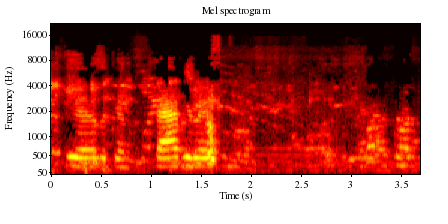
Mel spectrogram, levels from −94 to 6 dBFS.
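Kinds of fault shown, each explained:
noise suppressor applied to music or sounds: A noise suppressor built for speech is active across the whole clip. It treats the steady, sustained and ambient parts of the sound as noise and pulls them down, while sharper onsets get through. The gain it takes away swings by roughly 15 dB, so the level pumps and thins. On a waveform the envelope jumps at onsets and sags after them. On a spectrogram, tails and sustained energy fade in uneven, blotchy patches.
sound cut by the noise suppressor: From 1.97 to 2.98 s, about one second, the suppressor treated the passage as noise and turned it down harder than the surrounding audio. The reduction reaches about 9 dB at its deepest. The sound sinks and loses presence rather than cutting out entirely. A waveform shows a visibly narrower envelope across that span. A spectrogram shows that stretch as a darker, dimmed region compared with the sections on either side.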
